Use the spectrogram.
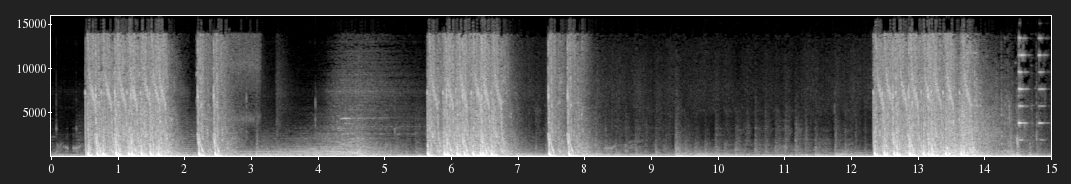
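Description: Gunfire in the video game Red Matter 2 rattles out in loud, dense bursts of rapid shots, several separate volleys breaking through a quieter stretch of game ambience.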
